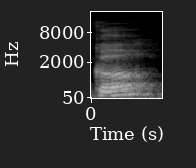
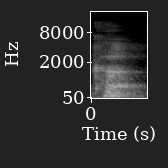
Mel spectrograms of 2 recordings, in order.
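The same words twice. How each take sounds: First: The K is released weakly, without a burst. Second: The K is released with a strong burst. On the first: The speaker calls it wrong. "So instead of K" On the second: The speaker calls it right. "try to say K"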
